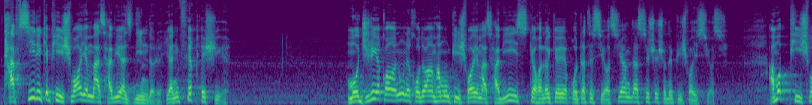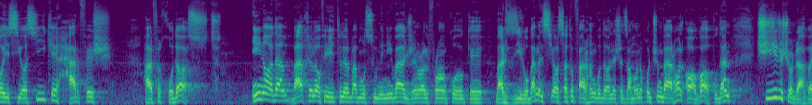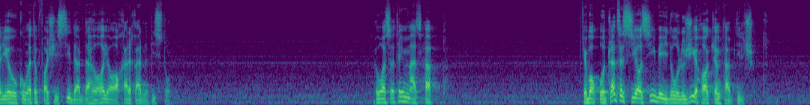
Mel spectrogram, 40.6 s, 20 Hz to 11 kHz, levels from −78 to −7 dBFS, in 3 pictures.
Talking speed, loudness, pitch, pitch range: 125 wpm, -25 LUFS, 125 Hz, 110-145 Hz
